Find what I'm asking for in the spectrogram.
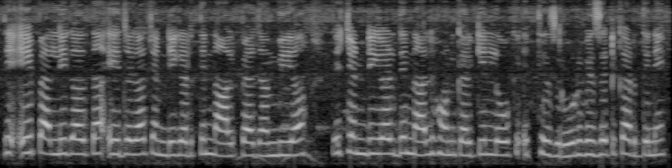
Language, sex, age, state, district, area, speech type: Punjabi, female, 30-45, Punjab, Mohali, urban, spontaneous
